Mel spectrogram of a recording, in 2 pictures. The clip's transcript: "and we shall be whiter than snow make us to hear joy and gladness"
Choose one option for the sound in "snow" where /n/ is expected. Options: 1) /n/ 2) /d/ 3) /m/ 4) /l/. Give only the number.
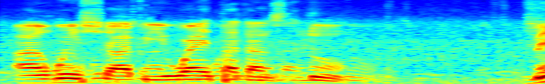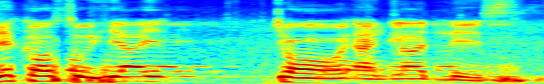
4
